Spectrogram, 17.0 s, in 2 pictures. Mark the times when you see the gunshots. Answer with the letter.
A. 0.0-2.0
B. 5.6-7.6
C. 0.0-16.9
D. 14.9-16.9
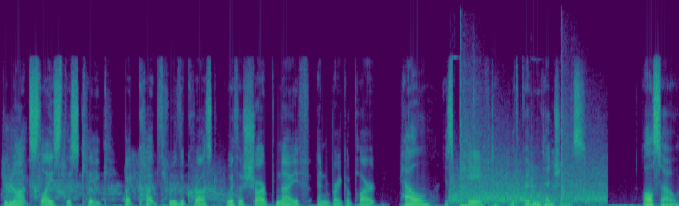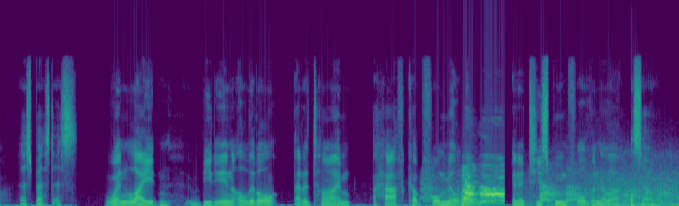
B.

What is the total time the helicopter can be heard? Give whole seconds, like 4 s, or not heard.
2 s.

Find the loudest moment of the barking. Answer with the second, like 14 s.
15 s.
